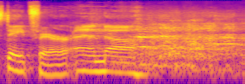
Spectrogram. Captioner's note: audience laughing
